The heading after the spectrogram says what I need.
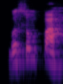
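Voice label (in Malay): "bersumpah", Malay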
